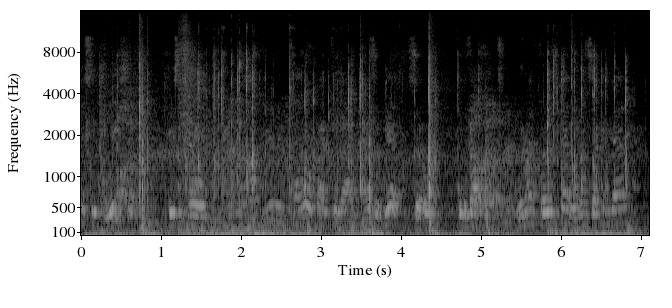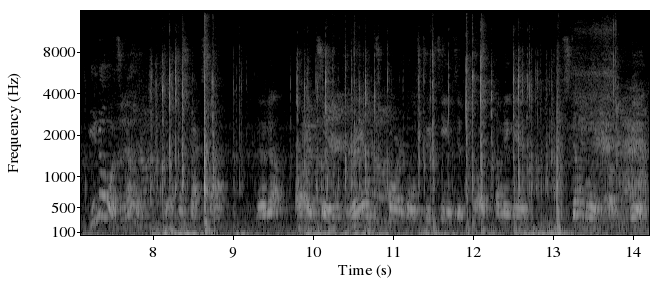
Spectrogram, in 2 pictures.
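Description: Computer keyboard typing: quick, irregular runs of keystrokes with short pauses between them, fairly faint.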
